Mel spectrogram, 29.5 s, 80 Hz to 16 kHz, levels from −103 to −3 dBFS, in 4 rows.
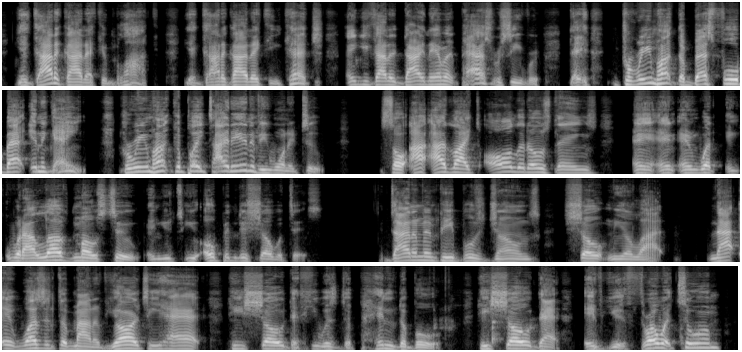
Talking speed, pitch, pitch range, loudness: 195 wpm, 145 Hz, 130-165 Hz, -29 LUFS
